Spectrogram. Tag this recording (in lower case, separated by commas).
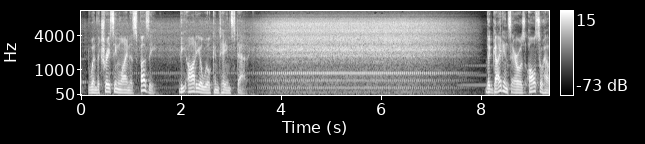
speech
